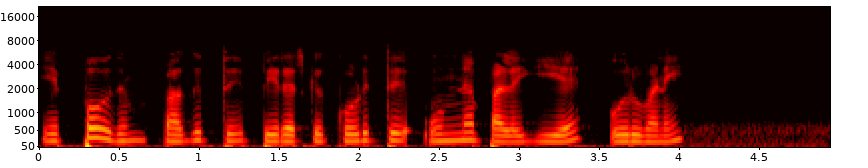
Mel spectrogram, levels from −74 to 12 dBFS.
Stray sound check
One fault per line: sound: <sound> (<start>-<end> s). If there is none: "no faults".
no faults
